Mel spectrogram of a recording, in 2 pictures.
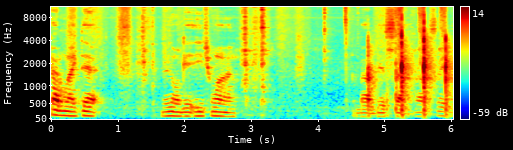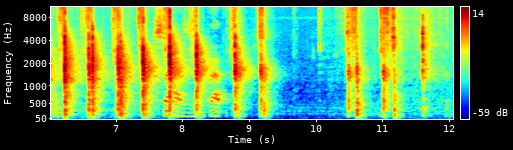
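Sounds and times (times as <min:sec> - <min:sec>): knife chopping on cutting board: 0:04.8 - 0:09.4, 0:10.4 - 0:11.8.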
